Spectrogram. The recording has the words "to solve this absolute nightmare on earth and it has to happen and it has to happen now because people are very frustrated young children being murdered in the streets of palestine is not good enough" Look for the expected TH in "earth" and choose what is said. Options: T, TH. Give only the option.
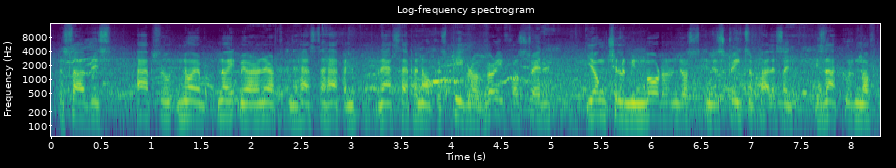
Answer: TH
